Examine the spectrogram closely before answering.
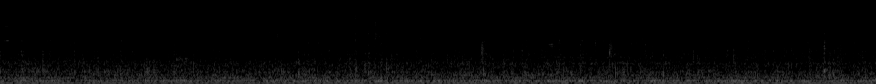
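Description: Spinach and cream sauce simmering faintly in a frying pan, with small bubbling pops scattered through a steady low hiss.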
